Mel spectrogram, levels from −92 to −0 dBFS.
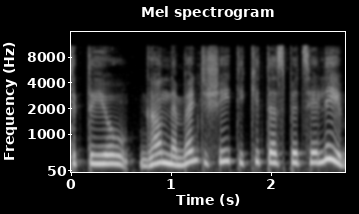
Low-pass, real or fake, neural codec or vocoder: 10.8 kHz; fake; codec, 24 kHz, 0.9 kbps, WavTokenizer, medium speech release version 1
